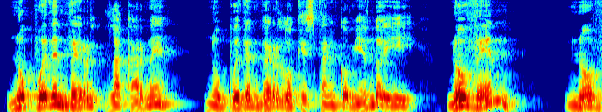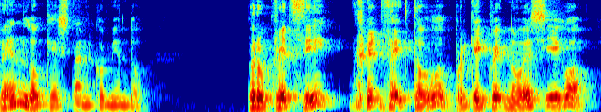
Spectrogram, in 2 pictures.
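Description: A man telling a silly story for language learners in simple, repeated phrases. He speaks slowly and clearly, and his pitch moves up and down a lot. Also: big pitch swings, dark tone. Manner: simple repetitive phrasing, playful.

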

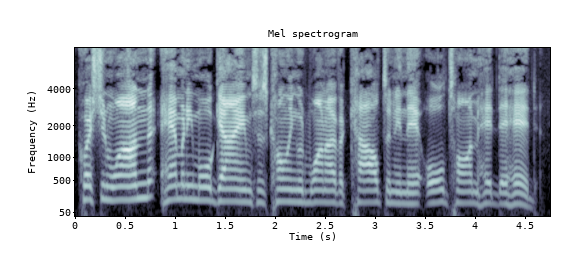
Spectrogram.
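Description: A man's voice: fairly high pitch, little pitch movement, a little fast, bright, forceful tone, clean tone, no echo. An Australian man presenting a live sports talkback show and quiz on radio, close on a studio microphone.

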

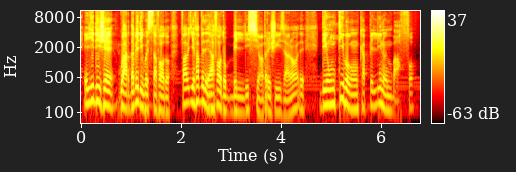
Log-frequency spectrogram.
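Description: A man's voice: mid-range voice, expressive, brisk, mellow. A man telling a story to friends in an emphatic, informal way, acting out dialogue and repeating words. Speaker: podcast host recounting a TV series.

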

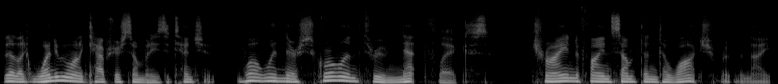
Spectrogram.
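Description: A man co-hosting a podcast in an indoor studio, chatting casually at a middle pitch. He talks in long animated runs and jumps up high to mock clickbait. The sound is dry and close. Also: normal speed, dry recording. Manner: animated, mocks clickbait in high put-on voices. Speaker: podcast co-host.

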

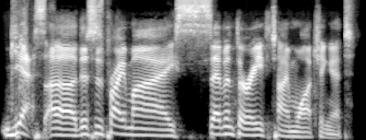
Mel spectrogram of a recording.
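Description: A man's voice: fairly high pitch, lively intonation, moderate pace. A man guesting on a casual movie-review podcast, with a dry, wry humor.

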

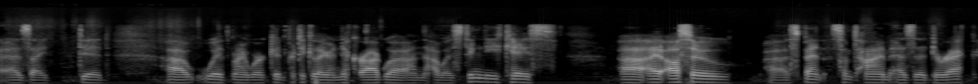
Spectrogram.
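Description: A man speaking as a guest professor in an interview, measured and full of "uh" pauses. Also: fairly low pitch, no echo. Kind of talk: casual interview talk. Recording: dull lo-fi sound.

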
